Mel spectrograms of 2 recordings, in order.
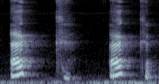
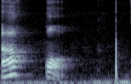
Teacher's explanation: harf al-kaf comes out from the back of the tongue, but its point is slightly like more forwards than harf al-qaf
